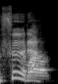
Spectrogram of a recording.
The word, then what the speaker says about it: Fora: Fora, non lo sai pronunciare, Stefano. Fora.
